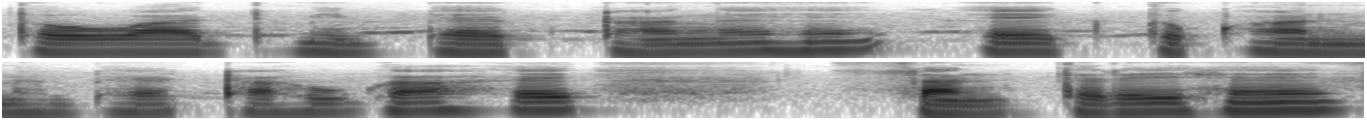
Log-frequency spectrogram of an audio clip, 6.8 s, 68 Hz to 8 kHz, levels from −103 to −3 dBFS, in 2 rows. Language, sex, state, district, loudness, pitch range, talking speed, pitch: Hindi, male, Jharkhand, Jamtara, -28 LUFS, 115-130 Hz, 115 wpm, 120 Hz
